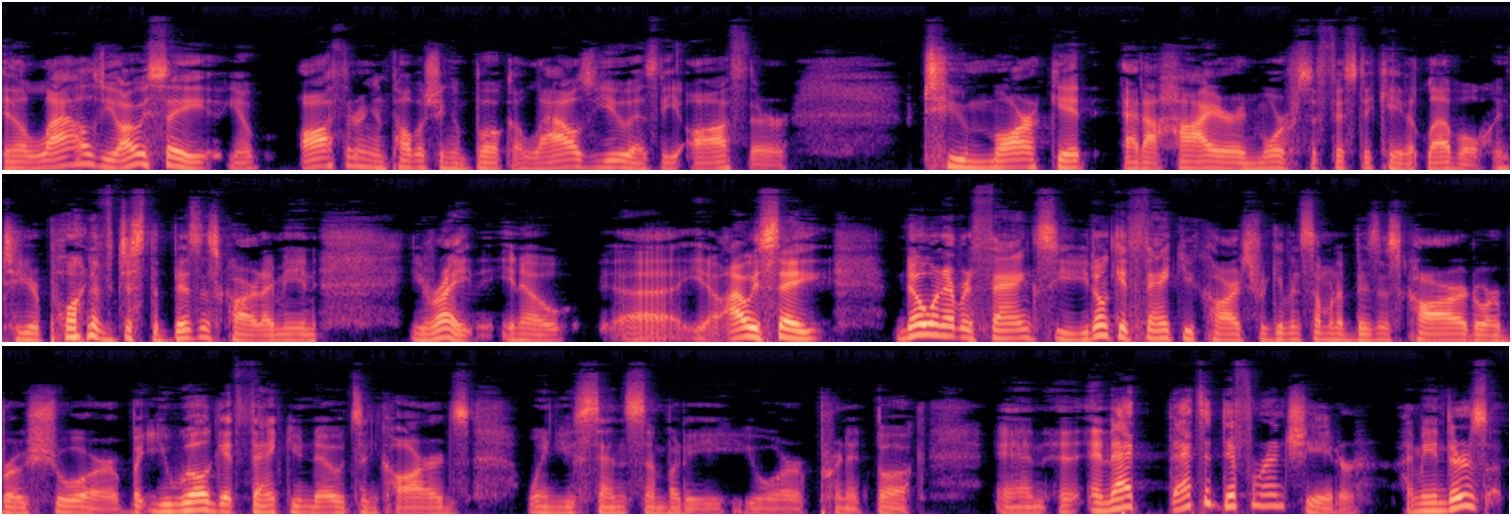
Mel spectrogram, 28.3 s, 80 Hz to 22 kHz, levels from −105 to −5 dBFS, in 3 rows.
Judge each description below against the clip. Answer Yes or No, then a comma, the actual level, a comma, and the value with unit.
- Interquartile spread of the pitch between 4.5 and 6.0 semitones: Yes, average, 4.8 semitones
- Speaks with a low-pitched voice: Yes, low, 115 Hz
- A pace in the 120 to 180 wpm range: No, average, 195 wpm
